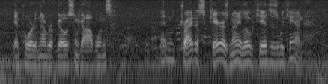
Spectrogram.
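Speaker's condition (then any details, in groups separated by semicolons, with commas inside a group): No condition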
